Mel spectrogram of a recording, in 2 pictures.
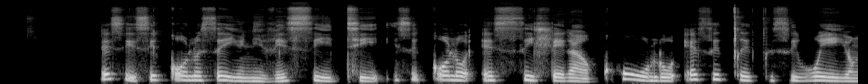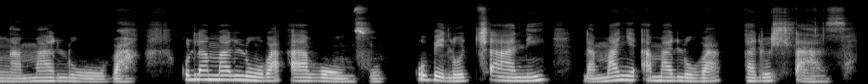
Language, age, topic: North Ndebele, 36-49, education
